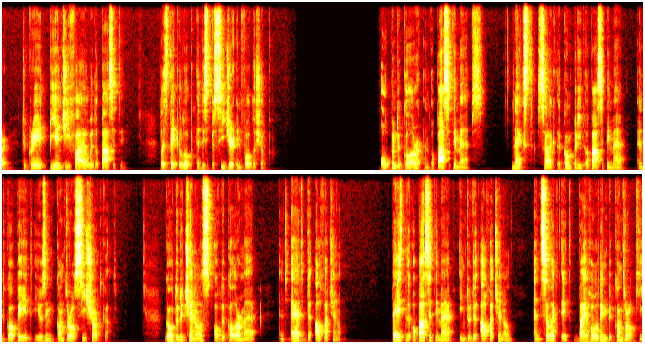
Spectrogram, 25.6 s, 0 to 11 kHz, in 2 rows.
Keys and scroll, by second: 0.0-0.9 typing, 12.2 ctrl+a, 13.7 ctrl+c, 22.6 ctrl+v.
